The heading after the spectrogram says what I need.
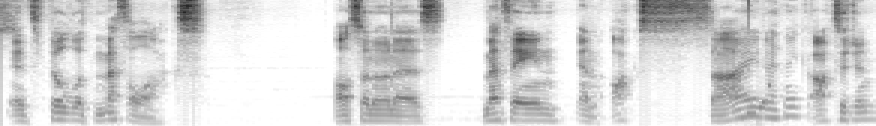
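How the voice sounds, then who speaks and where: Over music in the background, a man speaks at a fairly slow pace with a medium pitch and lively intonation. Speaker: gaming YouTuber. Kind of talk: casual instructional talk while gaming.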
